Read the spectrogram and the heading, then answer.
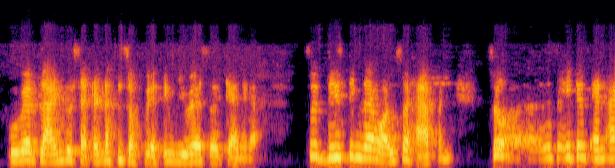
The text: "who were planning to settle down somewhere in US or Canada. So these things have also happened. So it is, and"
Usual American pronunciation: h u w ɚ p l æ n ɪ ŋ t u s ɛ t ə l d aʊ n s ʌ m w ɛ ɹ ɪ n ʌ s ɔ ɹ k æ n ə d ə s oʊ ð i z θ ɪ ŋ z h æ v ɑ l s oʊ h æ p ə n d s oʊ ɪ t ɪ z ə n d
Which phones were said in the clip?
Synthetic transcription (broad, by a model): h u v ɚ p l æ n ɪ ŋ t u s ɛ t ə l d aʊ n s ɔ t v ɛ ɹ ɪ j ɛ s ɔ ɹ k æ n ə d ə s oʊ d i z t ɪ ŋ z h æ v ɑ l s oʊ h æ p ə n d s oʊ ɪ t ɪ z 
